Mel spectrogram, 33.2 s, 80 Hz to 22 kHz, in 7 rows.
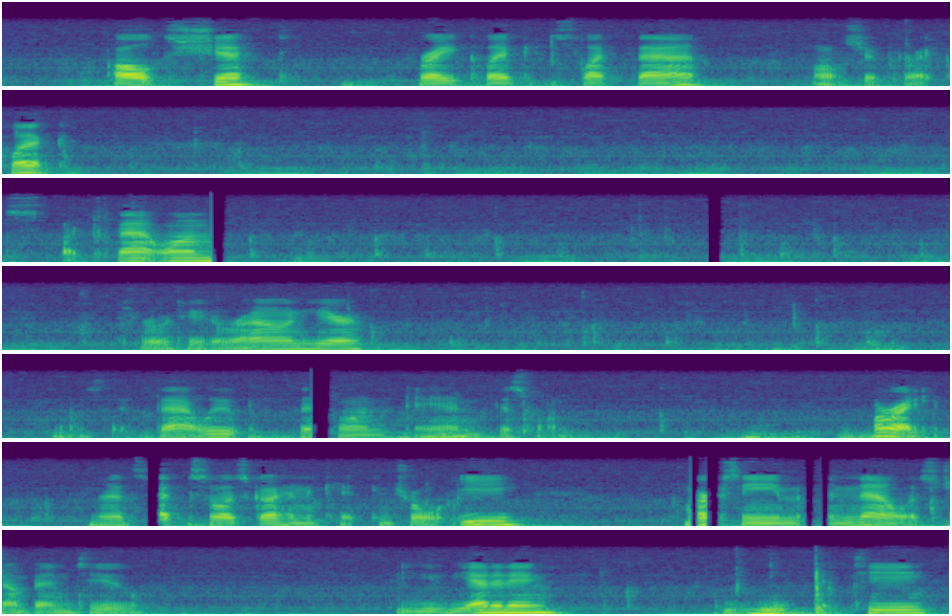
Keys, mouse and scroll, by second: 0.4 alt+shift+right click, 1.1 shift+middle click, 4.0 alt+shift+right click, 5.1 shift+middle click, 6.3 alt+shift+right click, 6.7-7.0 scroll down 5, 7.2 shift+middle click, 8.1 middle click, 11.6 alt+shift+right click, 12.2-12.7 scroll down 3, 13.0 shift+middle click, 13.6 shift+middle click, 14.4 shift+middle click, 15.0-15.4 scroll up 8, 15.4 shift+middle click, 15.9 middle click, 16.4-17.3 scroll down 14, 17.6 middle click, 18.3 shift+middle click, 19.0-19.4 scroll up 7, 19.4 shift+middle click, 20.1-20.8 scroll up 3, 20.6 shift+middle click, 21.7 alt+shift+right click, 22.3 alt+shift+right click, 23.5 alt+shift+right click, 23.9-24.5 scroll down 1, 24.5 middle click, 24.5 scroll down 6, 25.7-26.2 scroll down 3, 26.2 middle click, 28.1 ctrl+e, 30.7 click, 32.1 click.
